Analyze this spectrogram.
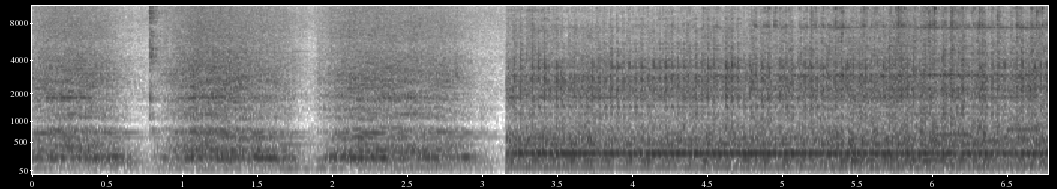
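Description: Three short mechanical bursts about a second apart, then a drill press starts running steadily with a hole saw cutting into an aluminium extrusion end profile.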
